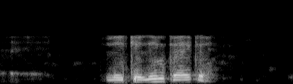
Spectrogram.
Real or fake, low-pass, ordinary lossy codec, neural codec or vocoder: fake; 7.2 kHz; AAC, 16 kbps; codec, 16 kHz, 4 kbps, FreqCodec, smaller model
